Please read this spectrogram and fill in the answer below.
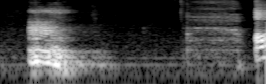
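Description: A man clears his throat once, a short loud burst that fades away.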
